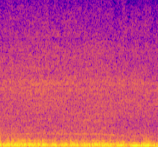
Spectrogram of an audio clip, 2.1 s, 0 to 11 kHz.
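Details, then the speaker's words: BMW E30 M3 with a freshly rebuilt S14 engine at first start, running a little rich: low, lumpy, uneven burble as the throttle is blipped, with no steady idle beneath. Cause unknown; an idle control valve issue is suspected. "so it's not idling very well we have to figure that out and understand what's going on with the idle"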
